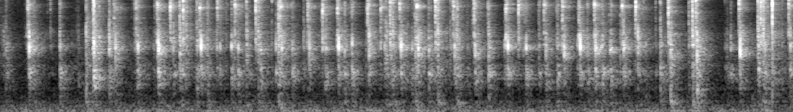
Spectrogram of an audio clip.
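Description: Fingertips type continuously on a backlit mechanical gaming keyboard with plastic keycaps and clicky Cherry MX Blue switches. The result is a rapid, uneven stream of sharp, bright clicks with almost no low end, each dying away almost instantly.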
